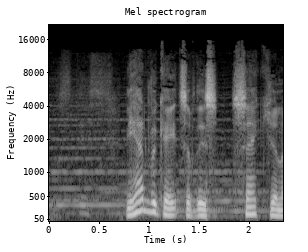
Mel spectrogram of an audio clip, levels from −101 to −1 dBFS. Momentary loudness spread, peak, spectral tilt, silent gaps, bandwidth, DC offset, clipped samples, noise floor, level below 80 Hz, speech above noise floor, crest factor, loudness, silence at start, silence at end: 21 LU; -10 dBFS; -4.5 dB/octave; none; 16 kHz; under 0.1%; under 0.1%; -46 dBFS; -66 dBFS; 20 dB; 16 dB; -26 LUFS; 0 s; 0 s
